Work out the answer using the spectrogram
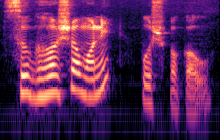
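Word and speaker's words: সুঘোষমণিপুষ্পকৌ: প্রথম চরণের উচ্চারণটা পেয়ে গেলাম নকুলাহ সাহ দেবস চা, এবং সর্বশেষ রয়েছে সুঘোষমণি পুষ্পকৌ, বাংলা উচ্চারণের মতোই, তবে দন্তস্বয়ের উচ্চারণটা হবে ছয়ের মতো সুঘোষমণি পুষ্পকৌ।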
